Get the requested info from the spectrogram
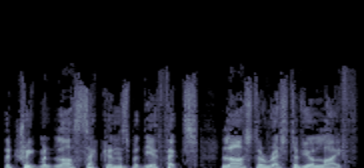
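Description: A man playing an earnest galactic conspirator, pitched up. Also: lively intonation, fairly quick, no room sound, natural voice. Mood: urgent, grave. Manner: emphatic, explanatory, insistent. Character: Rooster, earnest, urgent male galactic conspirator. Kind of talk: audiobook character dialogue.

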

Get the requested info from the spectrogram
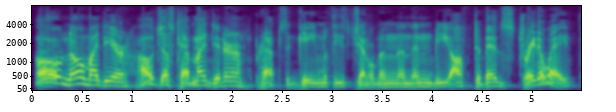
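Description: Sly boastful old wizard, voice pitched way up, gravelly, folksy and grand. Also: male voice, animated, brisk, no room sound, dull audio. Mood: jovial, grandiose. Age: older. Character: theatrical, boastful, sly old wizard posing as fortune-teller. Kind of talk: audiobook character acting.

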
